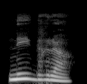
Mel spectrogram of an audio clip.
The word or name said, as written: ನಿಘ್ರ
